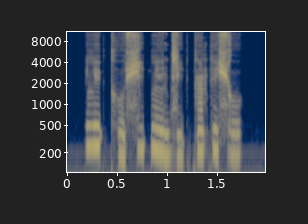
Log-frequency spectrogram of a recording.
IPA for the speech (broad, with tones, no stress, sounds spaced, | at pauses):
l e˦ ʔ kʰ o˨˩ ɕ i˦ ʔ l ẽ˧ d͡z i˨ ʔ k ã˦ k e˥˧ ɕ o˧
